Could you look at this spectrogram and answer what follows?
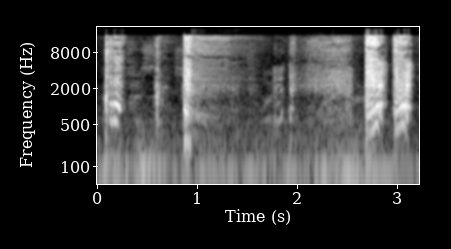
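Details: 24-month-old toddler riding in a car imitates coughing as part of language development: several short, breathy pretend coughs against steady car-engine rumble. Imitated cough.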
